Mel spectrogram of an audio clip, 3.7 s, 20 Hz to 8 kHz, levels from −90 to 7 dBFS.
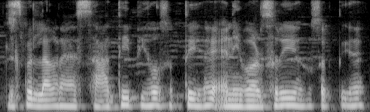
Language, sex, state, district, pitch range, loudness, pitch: Hindi, male, Bihar, Patna, 125-140 Hz, -16 LUFS, 135 Hz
